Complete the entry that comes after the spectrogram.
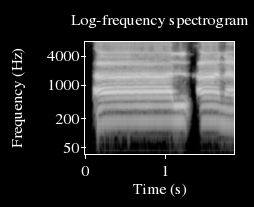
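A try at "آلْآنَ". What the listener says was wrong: और लंबा करें, अल आना, हाँ, ये 2 जगह है पूरे कुरान में मद्दे लाजिम किल्मी मुखफ़फ़।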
